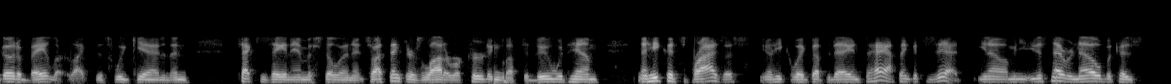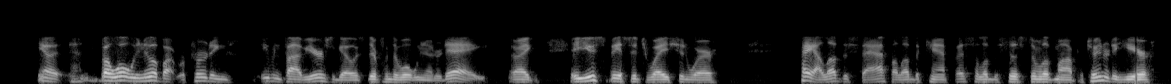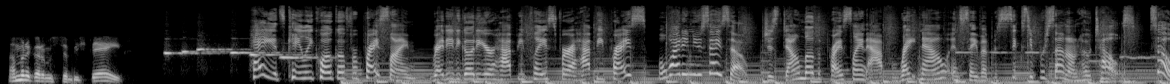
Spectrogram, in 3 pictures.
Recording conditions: phone line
